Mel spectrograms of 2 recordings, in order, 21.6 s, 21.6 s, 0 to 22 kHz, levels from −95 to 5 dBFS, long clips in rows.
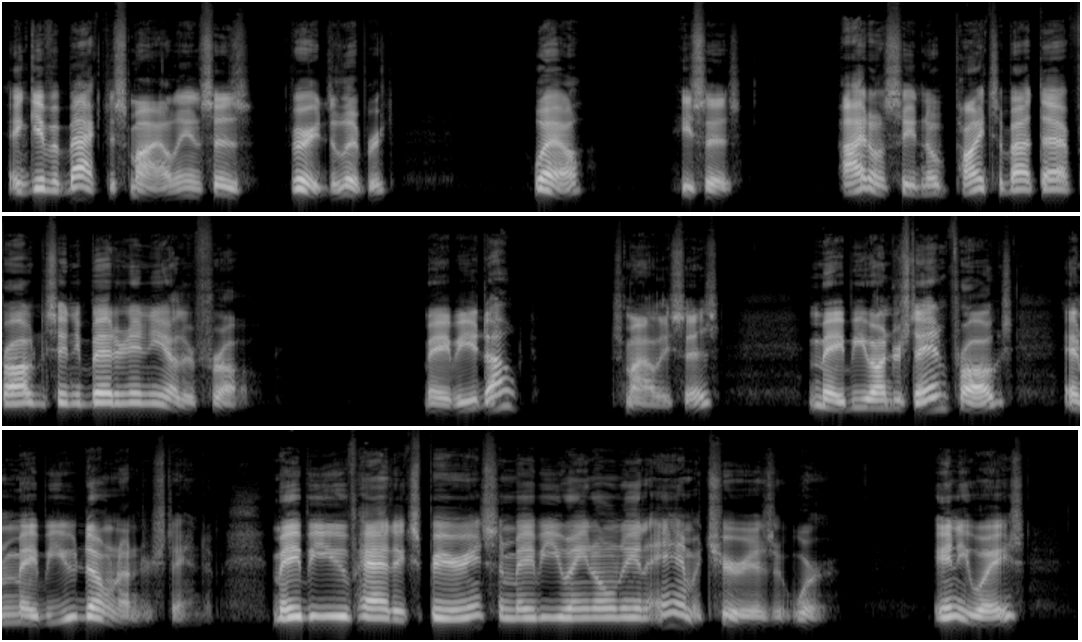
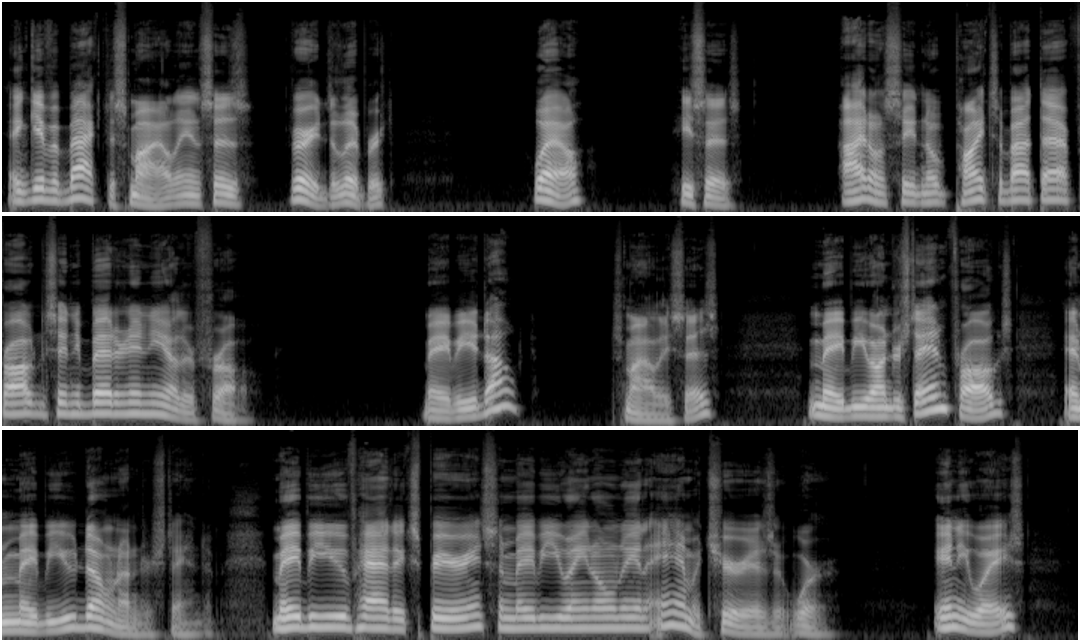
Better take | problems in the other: second | thin; very; fading below 350 Hz

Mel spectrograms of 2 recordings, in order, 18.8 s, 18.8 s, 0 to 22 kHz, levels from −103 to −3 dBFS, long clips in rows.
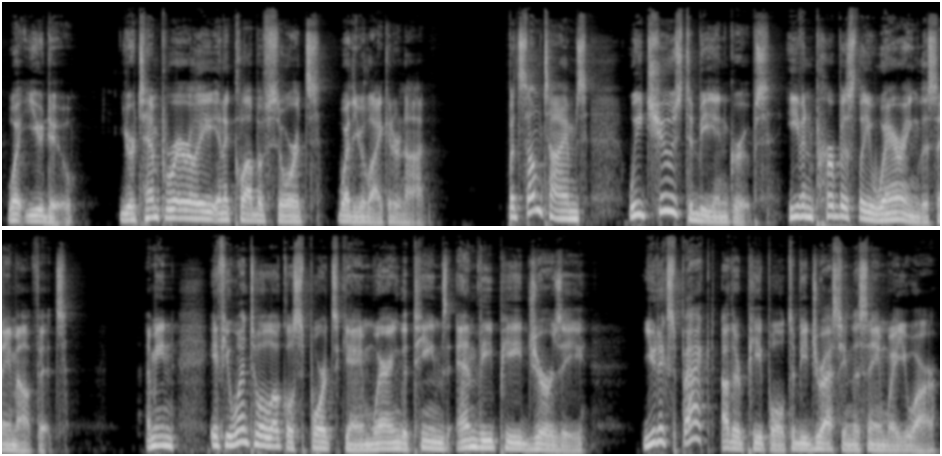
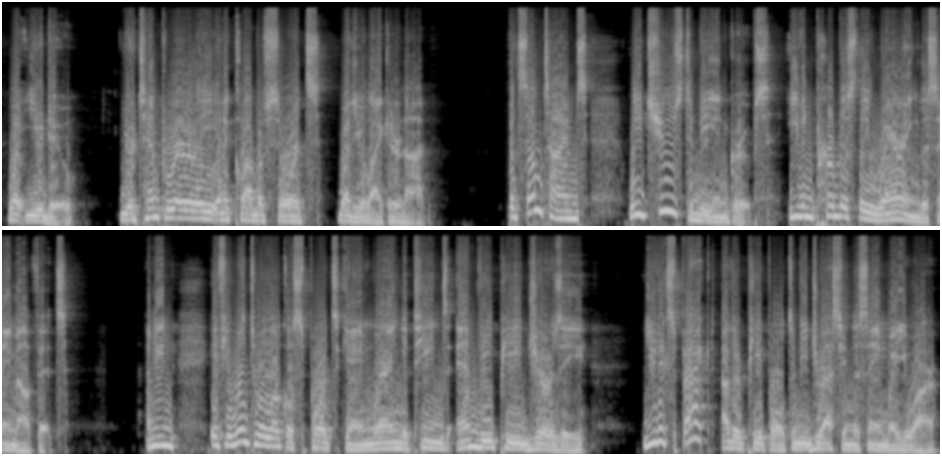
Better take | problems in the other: first | distortion; heavy; 35% of the sound clipped

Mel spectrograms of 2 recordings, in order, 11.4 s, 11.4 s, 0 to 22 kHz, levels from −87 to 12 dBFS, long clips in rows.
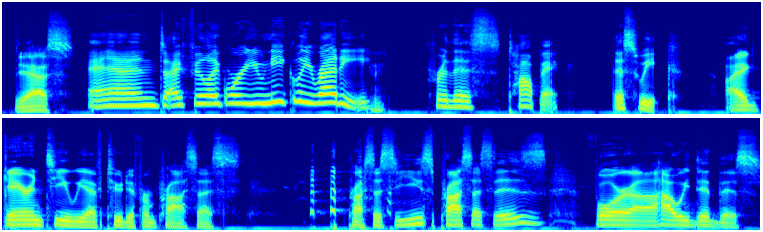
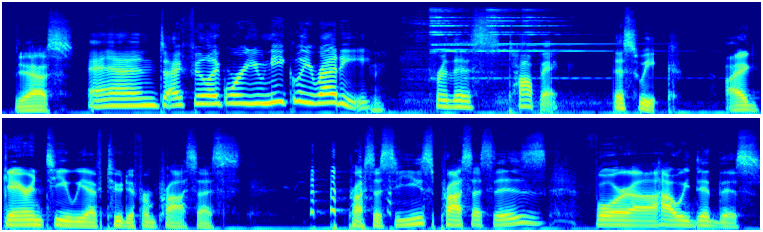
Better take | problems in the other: first | doorbell; faint; from 3 to 4.5 s; peak 10 dB below the speech

